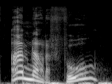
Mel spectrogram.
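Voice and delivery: put-on high, injured boyish voice; indignant boy. A narrator's reading. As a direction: insist you're no fool, pitched high. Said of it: "Tom protesting to doctor".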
